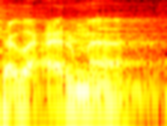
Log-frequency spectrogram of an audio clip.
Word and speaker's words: Shawarma: Eigentlich richtig ausgesprochen. Shawarma. Das H ist woanders.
